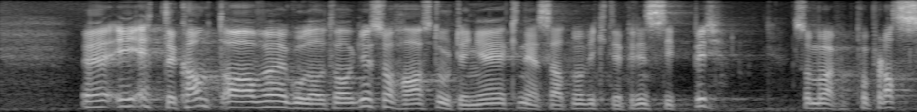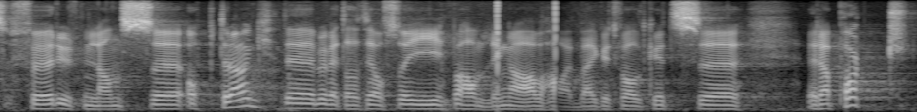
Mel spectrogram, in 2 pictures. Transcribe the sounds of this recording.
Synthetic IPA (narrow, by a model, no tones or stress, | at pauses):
ɪʔɛt̪ːəɾkʰɑnt̪ʰɑʋɡuːd̪ɑlʉːt̪ʋɑlɡəsɔɦɑɾst̪uːʈɪŋːəkʰneːsɑt̪ːnuːnʋɪkt̪ɪəpʰɾɪnsɪpːəɾ | sɔmhɑɾʋæʈpʰɔpʰlɑsføːɾʉːt̪n̩lɑnsʔɔpːd̪ɾɑːɡd̪ɛblɛʋɛːt̪ʰɑt̪t̪ɔsːɔɪbəhɑnd̪lɪŋɑʋhɑːɾbæɾɡʉːt̪ʋɑlɡət̪s | ɾɑpʰɔʈ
